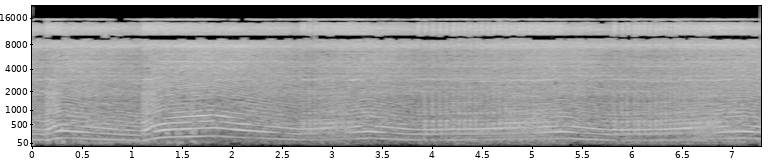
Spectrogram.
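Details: Yamaha F1ZR two-stroke roadside free-rev blips with 145 main jet and NXL racing exhaust, after holed piston from CDI ignition; raspy, dry thin crackle each rev — lean running, carb not yet set.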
